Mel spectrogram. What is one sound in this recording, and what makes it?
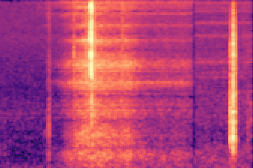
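A gas burner lights with a click and a soft roar.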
